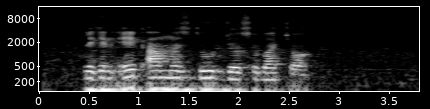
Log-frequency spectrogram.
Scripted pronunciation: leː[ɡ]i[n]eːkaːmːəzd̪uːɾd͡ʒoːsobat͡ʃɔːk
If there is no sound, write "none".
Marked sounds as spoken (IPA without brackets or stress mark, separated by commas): k, n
